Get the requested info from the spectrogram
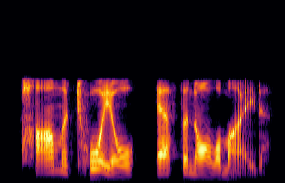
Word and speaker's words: palmitoyl ethanolamide: Yes, this is the new ingredient in town, and its nickname is PEA, and it's short for palmitoyl ethanolamide. – Okay. – Palmitoyl ethanolamide,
